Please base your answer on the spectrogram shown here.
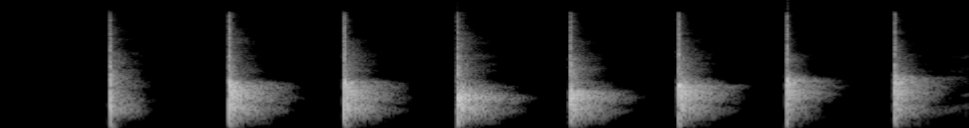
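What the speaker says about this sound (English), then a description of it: "give the UFC a round of applause for doing their fucking jobs" Eight sharp, evenly spaced hand claps from one person, loud and close, each a crisp smack with a short decay and silence between, in a slow deliberate rhythm.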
